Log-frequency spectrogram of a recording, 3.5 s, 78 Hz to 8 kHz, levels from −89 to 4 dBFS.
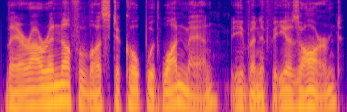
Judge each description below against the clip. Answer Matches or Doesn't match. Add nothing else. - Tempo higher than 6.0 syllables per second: Matches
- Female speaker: Doesn't match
